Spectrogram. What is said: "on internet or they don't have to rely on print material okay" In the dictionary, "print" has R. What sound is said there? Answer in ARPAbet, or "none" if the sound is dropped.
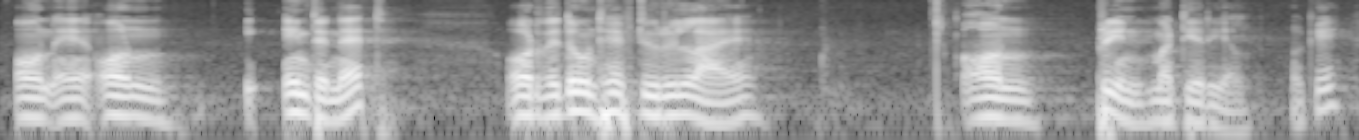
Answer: R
